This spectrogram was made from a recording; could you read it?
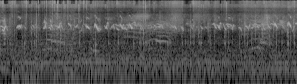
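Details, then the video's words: A hen with her chicks: a busy stream of high, wavering cheeps from several chicks, with a faint lower hen murmur and a steady background hum. "silly chicken chirping sounds with murgi hen color chicken"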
